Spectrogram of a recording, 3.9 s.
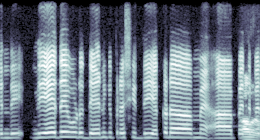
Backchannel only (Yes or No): Yes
